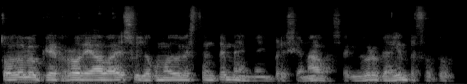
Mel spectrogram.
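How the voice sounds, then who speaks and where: At a fairly quick pace, a man with an unremarkable speaking voice talks in a fairly low pitch. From Spain, Valencia. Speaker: rock singer. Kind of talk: casual chat.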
